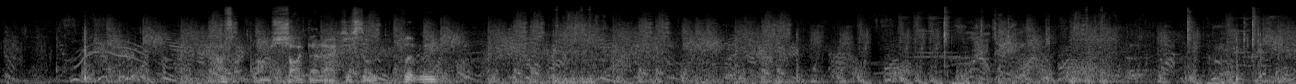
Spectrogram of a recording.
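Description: Rapid punches and slashes thud and crack in quick succession.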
